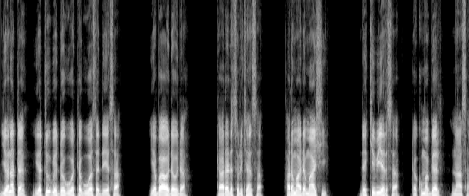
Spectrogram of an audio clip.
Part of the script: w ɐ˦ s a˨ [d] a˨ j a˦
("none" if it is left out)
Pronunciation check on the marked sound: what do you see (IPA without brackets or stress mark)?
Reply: d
